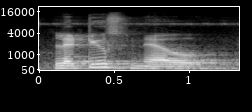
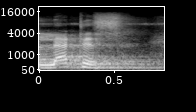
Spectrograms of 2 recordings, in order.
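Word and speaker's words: lettuce: उसके बाद number 15 लेट्यूस, इसको पढ़ा जाता है लेटिस। इसकी स्पेलिंग लेट्यूस की ऐसे वैसे जब हम देख रहे हैं तो इसकी प्रोनाउंसिएशन ऐसे लगे इसकी लेट्यूस होगा, ये लेट्यूस नहीं होता, लेटिस।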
